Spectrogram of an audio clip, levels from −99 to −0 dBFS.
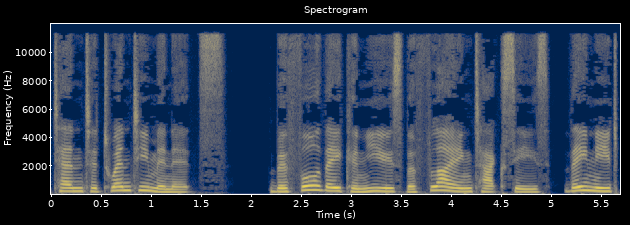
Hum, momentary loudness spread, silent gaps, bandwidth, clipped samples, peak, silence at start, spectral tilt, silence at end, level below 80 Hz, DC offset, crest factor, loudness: none; 11 LU; none; 12 kHz; under 0.1%; -4 dBFS; 0.05 s; -5 dB/octave; 0.05 s; -56 dBFS; under 0.1%; 16 dB; -19 LUFS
